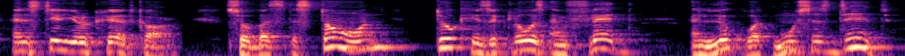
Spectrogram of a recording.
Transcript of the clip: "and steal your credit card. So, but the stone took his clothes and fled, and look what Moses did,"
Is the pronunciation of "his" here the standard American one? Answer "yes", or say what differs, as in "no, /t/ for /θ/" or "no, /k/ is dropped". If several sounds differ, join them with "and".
yes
